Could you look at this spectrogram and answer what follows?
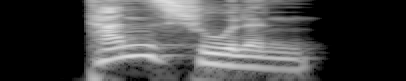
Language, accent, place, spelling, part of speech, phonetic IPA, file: German, Germany, Berlin, Tanzschulen, noun, [ˈtant͡sˌʃuːlən], De-Tanzschulen.ogg
- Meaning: plural of Tanzschule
